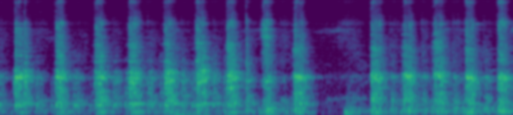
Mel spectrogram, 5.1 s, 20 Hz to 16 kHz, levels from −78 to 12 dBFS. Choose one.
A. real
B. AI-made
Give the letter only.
A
